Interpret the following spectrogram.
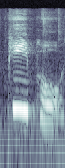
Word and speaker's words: people: Ví dụ như là trong từ people thì là gì? Chữ EO ở đây cũng được phát âm là E, people.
